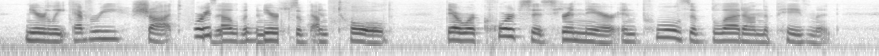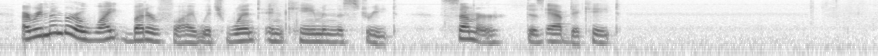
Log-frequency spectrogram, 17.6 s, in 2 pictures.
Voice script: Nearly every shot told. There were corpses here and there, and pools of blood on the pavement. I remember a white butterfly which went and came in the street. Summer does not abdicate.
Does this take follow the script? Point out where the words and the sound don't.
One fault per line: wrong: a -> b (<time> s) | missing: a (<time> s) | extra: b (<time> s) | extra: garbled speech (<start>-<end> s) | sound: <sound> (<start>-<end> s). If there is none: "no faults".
extra: garbled speech (1.9-3.3 s)
missing: here (5.5 s)
missing: not (14.2 s)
